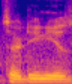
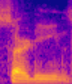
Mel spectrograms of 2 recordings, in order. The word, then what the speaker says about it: sardines: Make sure to put some Sardinias on your pizza. All right, Wade Dubs to lead it off here. Like how it's literally pronounced sardines, and you're putting some interesting flavor on that name.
